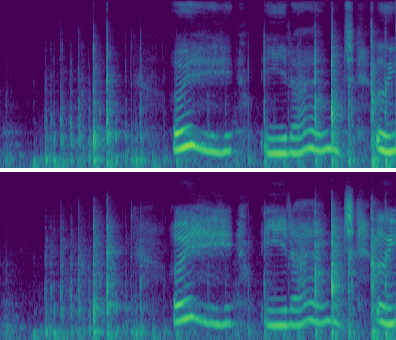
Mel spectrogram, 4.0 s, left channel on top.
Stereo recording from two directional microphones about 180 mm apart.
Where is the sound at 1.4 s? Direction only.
50° left (ahead or behind).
